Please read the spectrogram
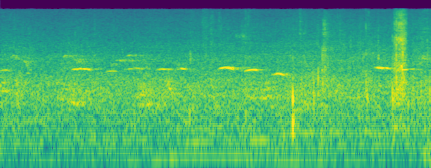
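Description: Small birds chirping faintly, short high chirps scattered through, over a steady outdoor background hum.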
